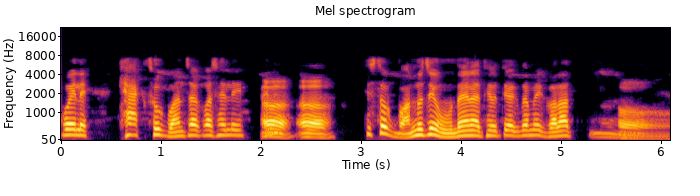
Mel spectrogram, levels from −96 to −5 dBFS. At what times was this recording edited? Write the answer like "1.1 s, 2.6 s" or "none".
none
